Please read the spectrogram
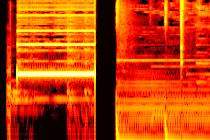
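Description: Television test-pattern tone sound effect: one loud, steady, high-pitched beep lasting just under a second, which cuts off suddenly. After a short silence, music with a deep bass beat starts about a second in.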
